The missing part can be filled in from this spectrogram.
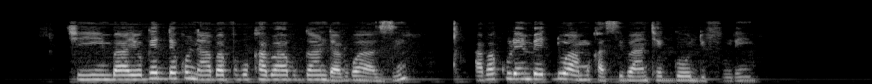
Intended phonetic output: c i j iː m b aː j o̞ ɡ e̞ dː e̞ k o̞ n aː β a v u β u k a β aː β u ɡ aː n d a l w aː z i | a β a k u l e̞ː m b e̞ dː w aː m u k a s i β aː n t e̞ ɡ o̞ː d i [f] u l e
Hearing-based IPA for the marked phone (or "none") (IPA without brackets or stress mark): f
